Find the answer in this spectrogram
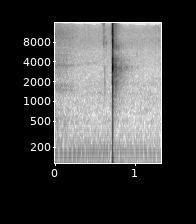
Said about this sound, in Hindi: आप भी ताली बजाओ आजा करो बहुत बढ़िया जी नहीं तो सिंक वाली ताली थी हमारी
